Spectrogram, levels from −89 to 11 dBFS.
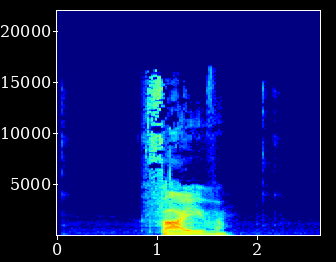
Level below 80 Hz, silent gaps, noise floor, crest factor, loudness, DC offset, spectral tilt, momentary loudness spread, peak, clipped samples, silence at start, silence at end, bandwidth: -62 dBFS; none; -71 dBFS; 20 dB; -16 LUFS; under 0.1%; -4.5 dB/octave; 21 LU; -2 dBFS; under 0.1%; 0.9 s; 0.95 s; 16.5 kHz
